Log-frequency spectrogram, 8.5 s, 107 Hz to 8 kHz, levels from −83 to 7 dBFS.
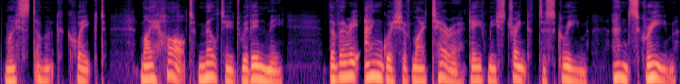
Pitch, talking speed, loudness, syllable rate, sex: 130 Hz, 135 wpm, -18 LUFS, 4.0 syllables/s, male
